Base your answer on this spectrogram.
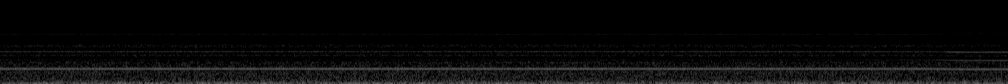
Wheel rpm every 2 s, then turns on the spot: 0, 0, 0, 0, 0.
none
